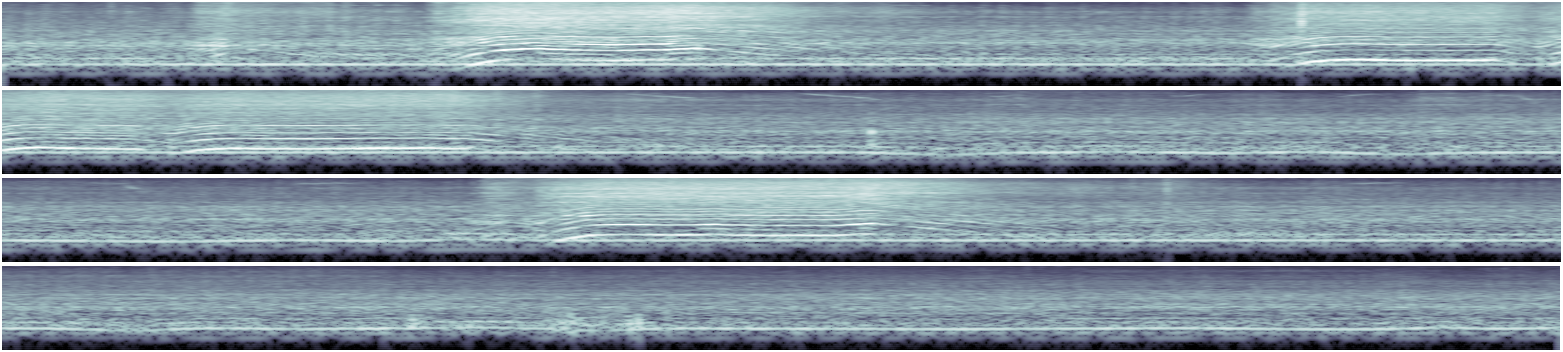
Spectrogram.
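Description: Chainsaw revved in several short bursts of a second or two, its pitch rising and falling each time, over a steady engine drone.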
